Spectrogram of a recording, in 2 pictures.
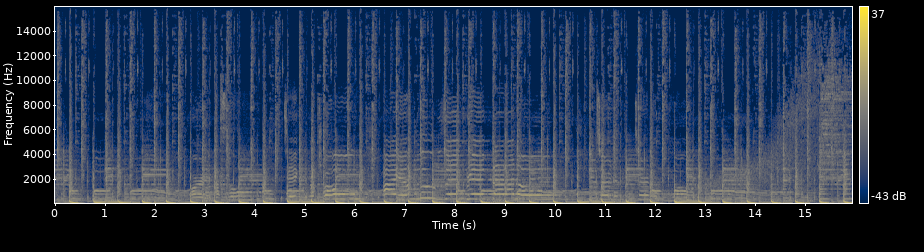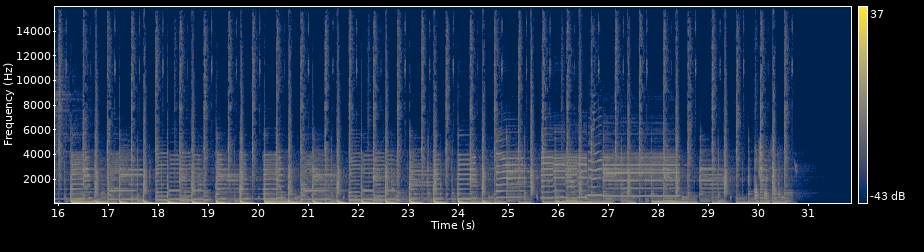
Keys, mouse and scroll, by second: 3.0 ctrl+l, 5.1-5.8 scroll up 9, 5.7 click, 6.0-6.5 scroll down 1, 6.7 click, 6.7 scroll down 2, 8.4 scroll down 2, 8.6 middle click, 9.1 scroll up 1, 9.9 click, 10.4 scroll down 1, 10.9 click, 11.6 scroll up 1, 12.4 shift+click, 13.6 ctrl+l, 14.5-15.0 scroll down 3, 14.8 click, 15.2 middle click, 15.8-16.6 scroll up 7, 16.6 middle click, 17.5-18.4 scroll down 3, 17.9 middle click, 19.4-19.9 scroll up 3, 20.0 click, 21.0 shift+click, 22.1 scroll down 4, 22.4 alt+l, 24.2 ctrl+l, 25.6 click, 26.0-26.3 scroll up 3, 26.6 scroll down 5, 27.0 middle click, 28.0 KP_1, 28.9 click, 29.5-30.1 scroll up 6, 30.5 click, 31.6-31.8 scroll down 2.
